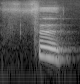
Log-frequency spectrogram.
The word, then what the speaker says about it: feu: Un euphémisme A euphemism EU is pronounced [ø] if at the end of a word Le feu The fire Bleu Blue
